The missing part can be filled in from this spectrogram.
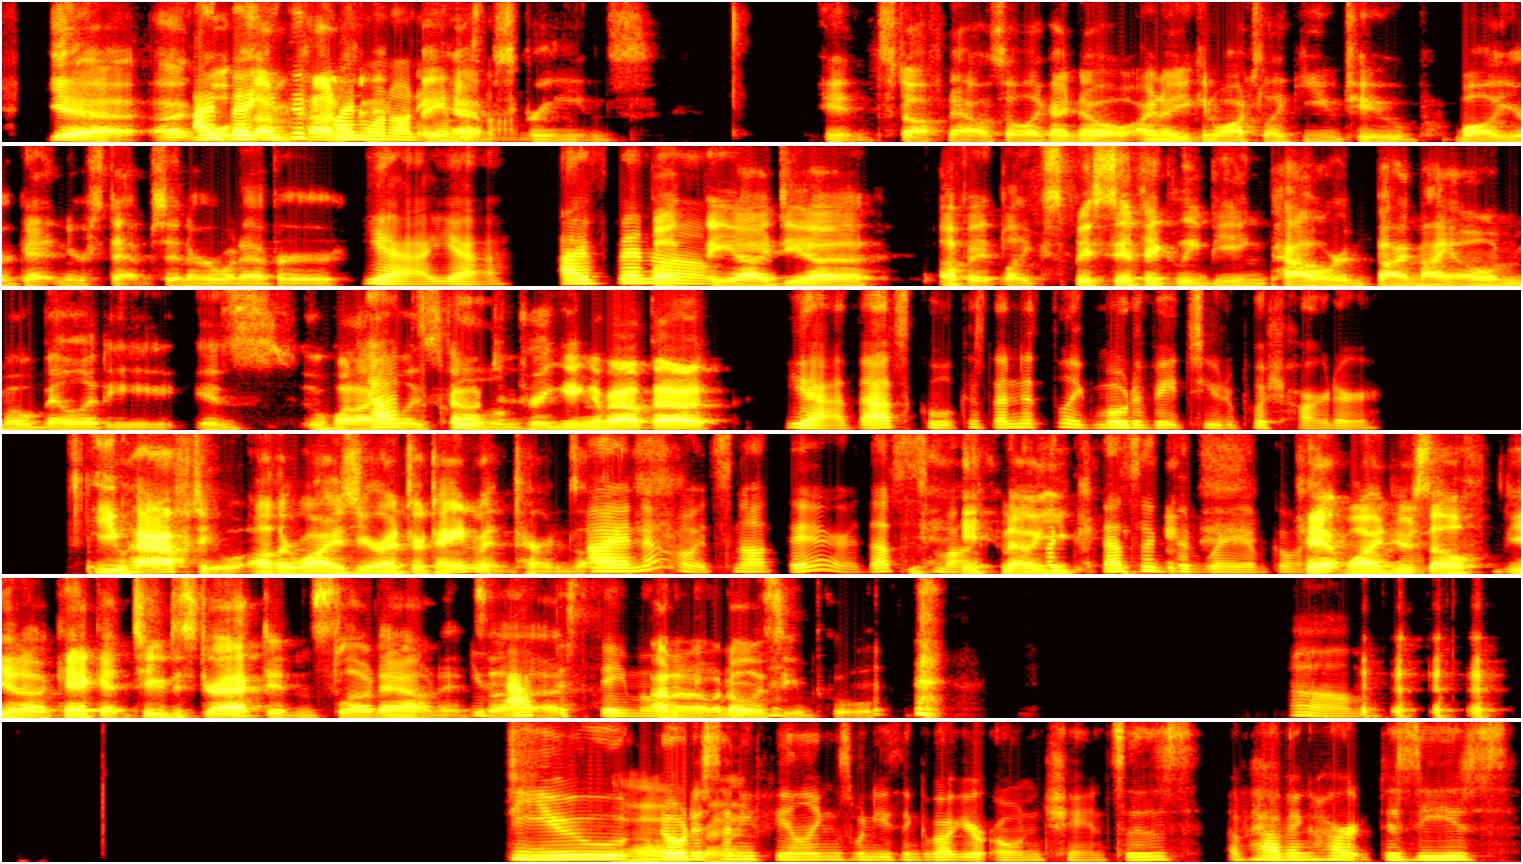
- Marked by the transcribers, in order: other background noise; laughing while speaking: "You know, you c"; chuckle; cough; laugh
- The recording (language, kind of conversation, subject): English, unstructured, What fears come up when you think about heart disease risk?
